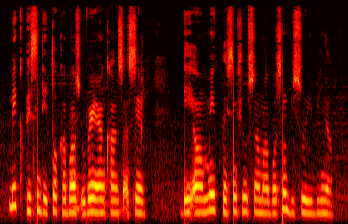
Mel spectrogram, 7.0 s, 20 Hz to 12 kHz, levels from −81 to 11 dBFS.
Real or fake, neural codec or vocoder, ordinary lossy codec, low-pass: real; none; AAC, 48 kbps; 10.8 kHz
